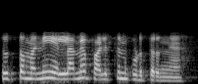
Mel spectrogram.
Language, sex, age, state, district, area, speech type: Tamil, female, 45-60, Tamil Nadu, Erode, rural, conversation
